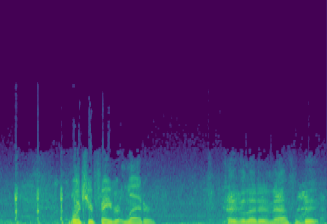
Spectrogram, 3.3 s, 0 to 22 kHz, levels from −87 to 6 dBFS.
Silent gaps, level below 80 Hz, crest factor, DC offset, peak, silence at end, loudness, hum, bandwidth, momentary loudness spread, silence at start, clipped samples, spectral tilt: none; -32 dBFS; 14 dB; under 0.1%; 0 dBFS; 0 s; -13 LUFS; none; 7.4 kHz; 18 LU; 0 s; under 0.1%; -7 dB/octave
